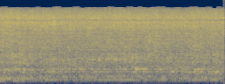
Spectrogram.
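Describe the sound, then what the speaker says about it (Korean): Warm water gushes from a bathroom tap in a small rented room, a steady loud rushing stream with no talk over it. "따뜻한 물이 나오고 있어!"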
